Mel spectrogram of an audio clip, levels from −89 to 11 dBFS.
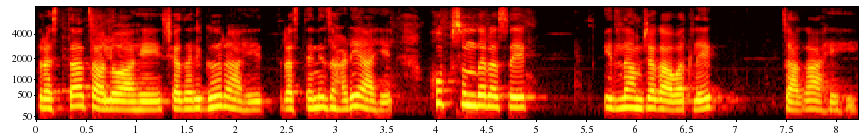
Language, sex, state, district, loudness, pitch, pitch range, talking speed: Marathi, female, Maharashtra, Pune, -16 LUFS, 210 Hz, 185-230 Hz, 145 wpm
